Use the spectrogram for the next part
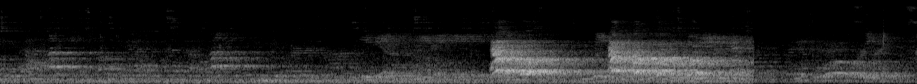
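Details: Kerry Blue Terrier named Phenix on an agility training run dated 3-5-2019. Two loud, harsh barks sound about a second apart, with human speech and roomy indoor noise around them.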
